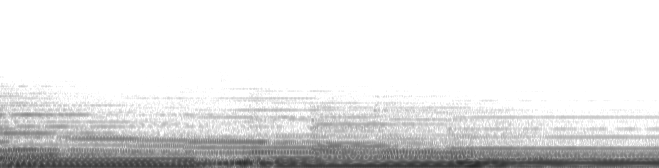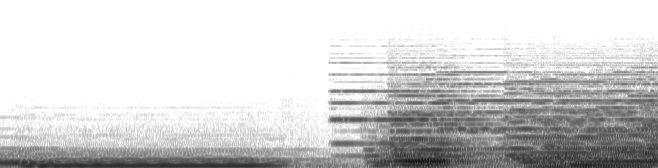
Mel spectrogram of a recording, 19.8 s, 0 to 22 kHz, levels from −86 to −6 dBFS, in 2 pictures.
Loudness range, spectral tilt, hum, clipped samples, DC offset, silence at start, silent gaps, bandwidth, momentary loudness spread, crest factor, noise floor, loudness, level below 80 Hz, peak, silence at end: 8 LU; -9.5 dB/octave; none; under 0.1%; under 0.1%; 0 s; none; 5 kHz; 10 LU; 18 dB; -44 dBFS; -26 LUFS; -28 dBFS; -6 dBFS; 0 s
